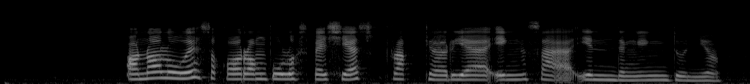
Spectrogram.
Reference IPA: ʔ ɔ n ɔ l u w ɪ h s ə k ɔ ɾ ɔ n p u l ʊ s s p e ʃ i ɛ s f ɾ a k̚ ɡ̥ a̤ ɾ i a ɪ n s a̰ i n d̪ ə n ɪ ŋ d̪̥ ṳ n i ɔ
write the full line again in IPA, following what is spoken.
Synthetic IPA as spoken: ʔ ɔ n ɔ l u w ɪ h s ə k ɔ ɾ ɔ ŋ p u l ʊ h s p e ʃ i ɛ s f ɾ a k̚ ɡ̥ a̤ ɾ i a ɪ ŋ s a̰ i n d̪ ə ŋ ɪ ŋ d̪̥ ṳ n i ɔ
